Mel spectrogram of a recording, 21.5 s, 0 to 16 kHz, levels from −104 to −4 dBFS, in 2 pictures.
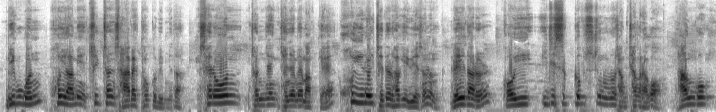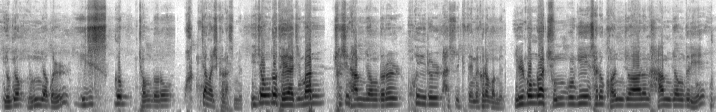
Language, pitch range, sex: Korean, 150-200 Hz, male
